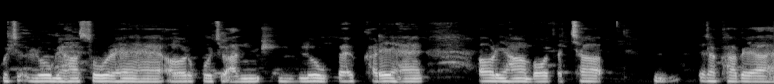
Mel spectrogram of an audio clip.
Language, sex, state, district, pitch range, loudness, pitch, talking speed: Hindi, male, Bihar, Kishanganj, 135-145 Hz, -16 LUFS, 140 Hz, 145 wpm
